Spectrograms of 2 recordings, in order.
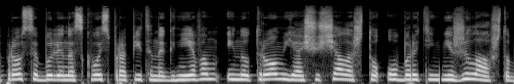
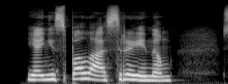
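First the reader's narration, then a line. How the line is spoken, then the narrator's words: Angry reply. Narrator (Russian): ответила тоже зло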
